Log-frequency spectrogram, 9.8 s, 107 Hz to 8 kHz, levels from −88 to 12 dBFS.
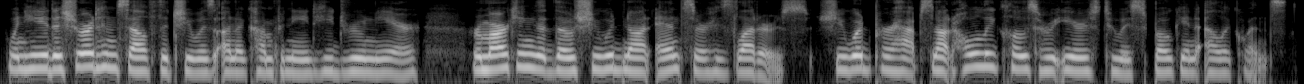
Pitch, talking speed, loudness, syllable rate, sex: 210 Hz, 200 wpm, -20 LUFS, 5.6 syllables/s, female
